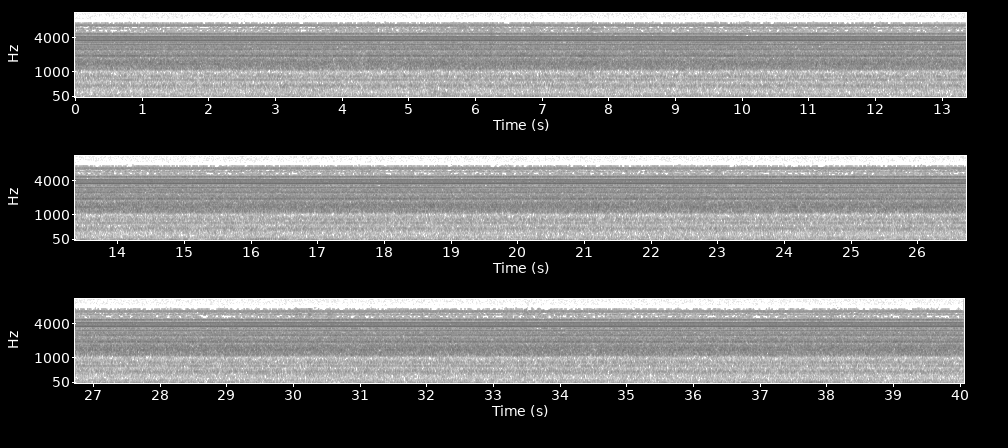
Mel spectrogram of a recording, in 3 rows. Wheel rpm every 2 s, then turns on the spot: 0, 0, 0, 0, 0, 0, 0, 0, 0, 0, 0, 0, 0, 0, 0, 0, 0, 0, 0, 0.
none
